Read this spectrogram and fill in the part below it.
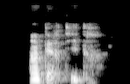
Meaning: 1. subtitle 2. caption, intertitle
- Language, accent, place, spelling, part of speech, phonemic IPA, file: French, France, Lyon, intertitre, noun, /ɛ̃.tɛʁ.titʁ/, LL-Q150 (fra)-intertitre.wav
